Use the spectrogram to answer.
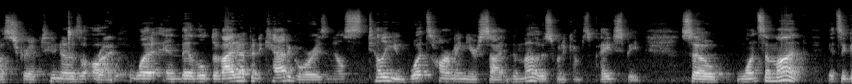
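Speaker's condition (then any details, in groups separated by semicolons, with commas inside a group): No condition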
